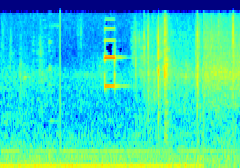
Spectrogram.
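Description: A card terminal beeps briefly.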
